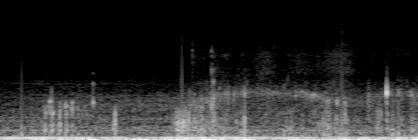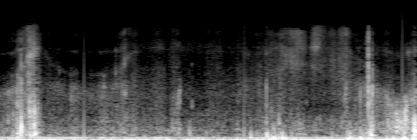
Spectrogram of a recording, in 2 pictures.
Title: Stomach growl (drink cider)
